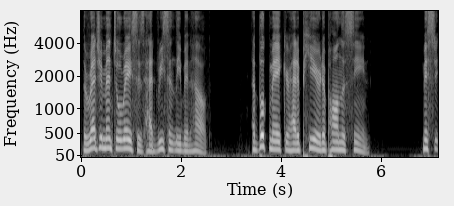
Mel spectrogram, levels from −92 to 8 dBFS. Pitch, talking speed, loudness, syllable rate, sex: 150 Hz, 115 wpm, -22 LUFS, 5.2 syllables/s, male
